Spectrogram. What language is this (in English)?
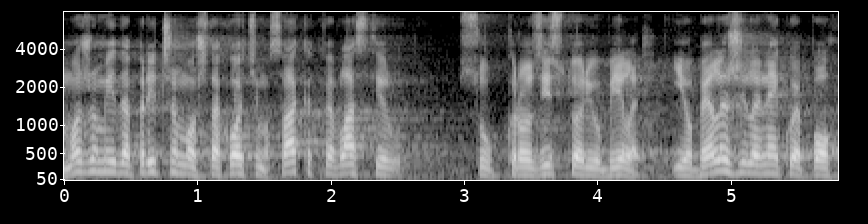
Serbian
